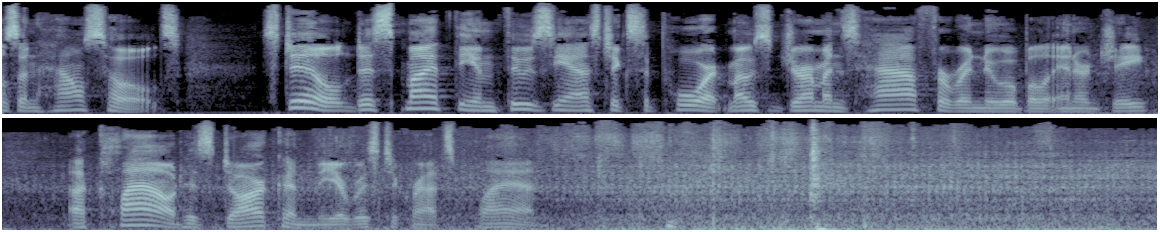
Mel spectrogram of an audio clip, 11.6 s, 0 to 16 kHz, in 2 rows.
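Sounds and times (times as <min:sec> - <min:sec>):
speech: 0:00.0 - 0:09.4
tractor engine droning: 0:04.2 - 0:11.5
tractor engine knock: 0:05.8 - 0:11.5.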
